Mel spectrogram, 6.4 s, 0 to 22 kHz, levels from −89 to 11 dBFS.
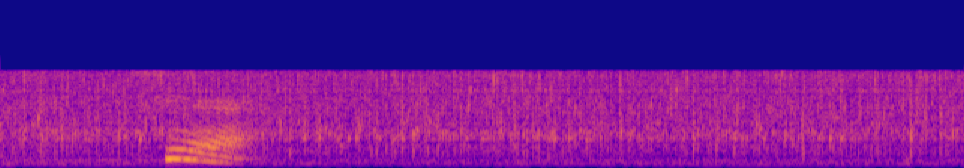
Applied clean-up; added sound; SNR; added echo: none; Stream; 5 dB; reverberation time 0.4 s.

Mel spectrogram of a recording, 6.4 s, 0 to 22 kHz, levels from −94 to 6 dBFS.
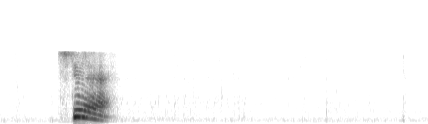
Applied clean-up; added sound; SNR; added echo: neural mask model DeepFilterNet 3.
